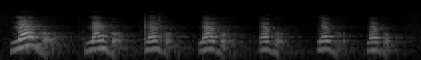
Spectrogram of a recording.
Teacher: Ok, từ level mức độ đúng không? Nhấn vào tiếng thứ nhất thì âm thứ hai là schwa sound này.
